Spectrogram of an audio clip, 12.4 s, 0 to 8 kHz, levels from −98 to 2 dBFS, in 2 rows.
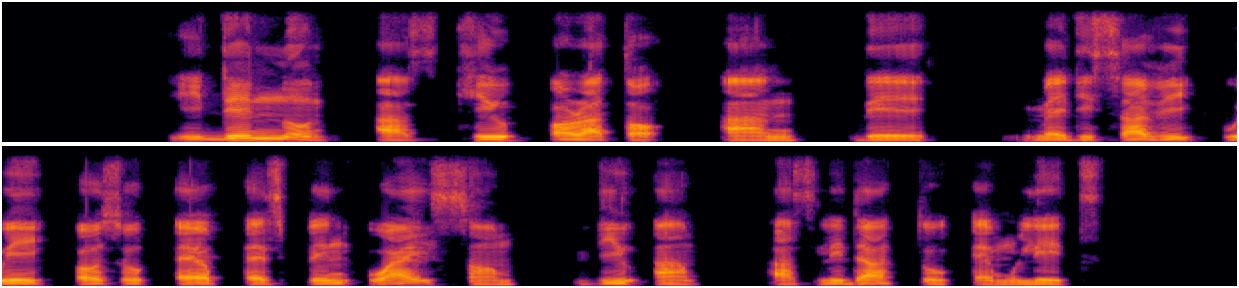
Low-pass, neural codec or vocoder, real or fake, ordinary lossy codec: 7.2 kHz; none; real; none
